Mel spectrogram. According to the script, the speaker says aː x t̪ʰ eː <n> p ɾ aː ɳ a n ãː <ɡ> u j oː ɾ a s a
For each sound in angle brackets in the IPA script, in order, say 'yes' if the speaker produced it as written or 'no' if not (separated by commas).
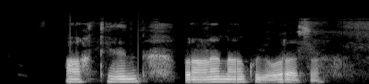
yes, no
